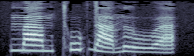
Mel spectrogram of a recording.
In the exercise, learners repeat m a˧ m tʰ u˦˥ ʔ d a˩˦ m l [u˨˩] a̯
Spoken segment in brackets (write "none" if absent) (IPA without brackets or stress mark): u˨˩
